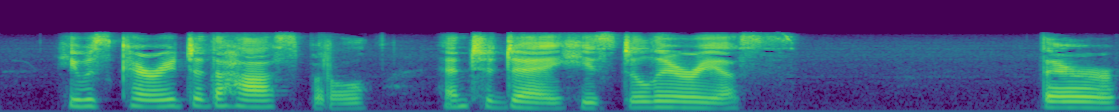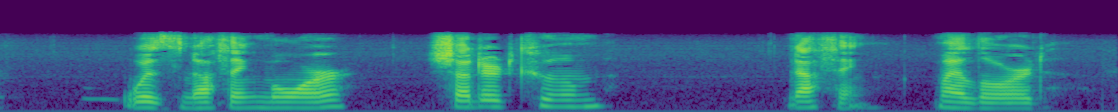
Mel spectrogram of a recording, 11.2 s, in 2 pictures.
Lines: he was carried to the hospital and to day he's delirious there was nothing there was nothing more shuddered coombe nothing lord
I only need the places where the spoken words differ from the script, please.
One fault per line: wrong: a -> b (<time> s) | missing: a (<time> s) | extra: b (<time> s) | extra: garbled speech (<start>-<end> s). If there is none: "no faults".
missing: there was nothing (6.9 s)
extra: my (10.2 s)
